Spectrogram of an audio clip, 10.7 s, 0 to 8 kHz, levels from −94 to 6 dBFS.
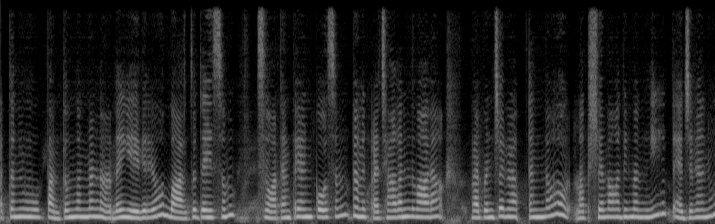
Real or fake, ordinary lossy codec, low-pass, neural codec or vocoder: fake; none; none; codec, 16 kHz, 0.5 kbps, FreqCodec, larger model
